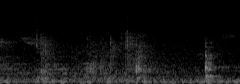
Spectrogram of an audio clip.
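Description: A few soft knocks and faint rustling as a product box and its packed contents are handled by hand and set down on a carpeted floor.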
